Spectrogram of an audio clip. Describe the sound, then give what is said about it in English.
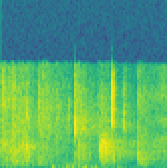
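Soft, brief audience applause: a quiet patter of many hands clapping, with a few sharper individual claps standing out, lasting under two seconds. “Or applause, that's okay too.”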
